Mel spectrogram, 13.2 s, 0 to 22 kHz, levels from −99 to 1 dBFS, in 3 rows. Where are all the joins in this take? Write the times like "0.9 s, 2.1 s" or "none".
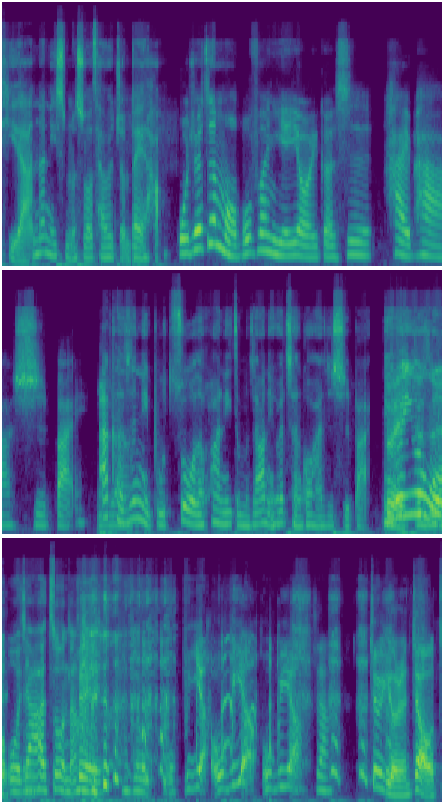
5.4 s, 8.1 s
